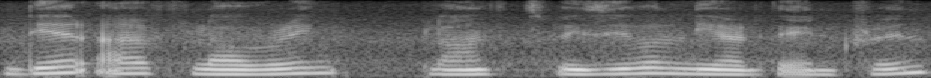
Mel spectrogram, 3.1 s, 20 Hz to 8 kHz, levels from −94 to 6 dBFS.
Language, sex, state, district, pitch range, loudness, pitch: English, female, Arunachal Pradesh, Lower Dibang Valley, 175-205 Hz, -15 LUFS, 180 Hz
